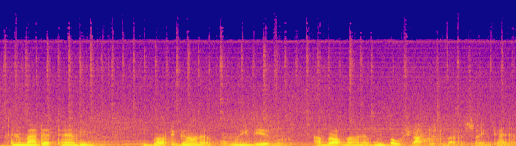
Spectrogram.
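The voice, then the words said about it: Old rural Southern country accent. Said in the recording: “That hick accent ... the old country accent”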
